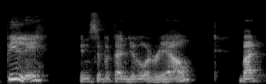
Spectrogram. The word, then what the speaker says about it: pilih: So for example, the word spelled P-I-L-I-H is pronounced pilih in Sebutan Johor Riau, but pilih in Sebutan Baku.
